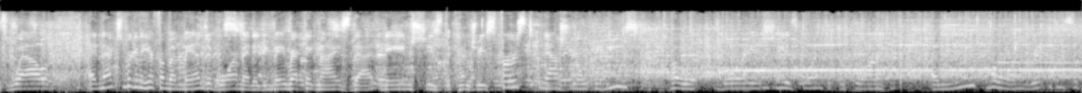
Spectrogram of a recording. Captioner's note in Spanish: Aplausos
